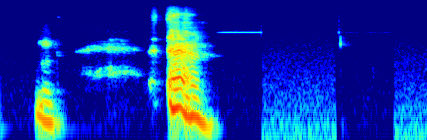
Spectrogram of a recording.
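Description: A person sneezes once: a short voiced catch, a breath drawn in, then a loud burst falling in pitch about a second and a half in.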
